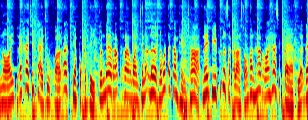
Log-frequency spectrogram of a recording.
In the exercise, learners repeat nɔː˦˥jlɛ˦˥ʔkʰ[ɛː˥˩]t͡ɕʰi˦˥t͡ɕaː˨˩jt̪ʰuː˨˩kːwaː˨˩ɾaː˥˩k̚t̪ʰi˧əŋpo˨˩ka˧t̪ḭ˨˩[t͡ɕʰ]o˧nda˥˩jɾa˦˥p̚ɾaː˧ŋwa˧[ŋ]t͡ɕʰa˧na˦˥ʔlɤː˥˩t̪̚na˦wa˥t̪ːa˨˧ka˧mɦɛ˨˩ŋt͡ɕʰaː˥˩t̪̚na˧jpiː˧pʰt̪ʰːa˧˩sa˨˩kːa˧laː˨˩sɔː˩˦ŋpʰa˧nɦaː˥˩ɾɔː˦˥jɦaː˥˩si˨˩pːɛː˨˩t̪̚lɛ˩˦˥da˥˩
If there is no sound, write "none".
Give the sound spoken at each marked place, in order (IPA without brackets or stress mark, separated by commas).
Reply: aː˥˩, t͡ɕ, n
